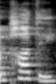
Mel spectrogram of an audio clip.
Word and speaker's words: party: Với từ party, cho ôm sẽ rơi vào âm tiết đầu, được không ạ?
